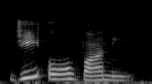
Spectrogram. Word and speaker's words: Giovanni: giovanni son of florio his name is pronounced with four syllables jiovani question number nine byron's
